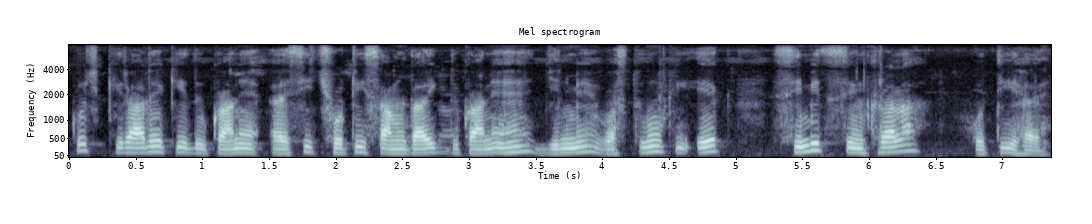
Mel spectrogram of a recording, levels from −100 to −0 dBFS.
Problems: constant background noise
